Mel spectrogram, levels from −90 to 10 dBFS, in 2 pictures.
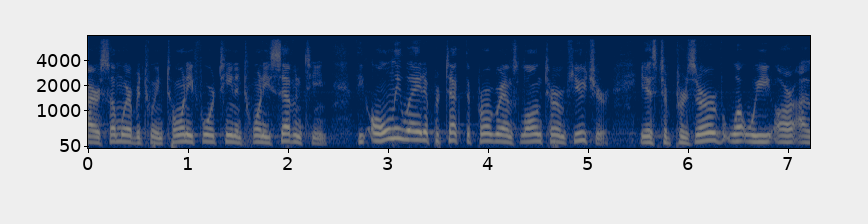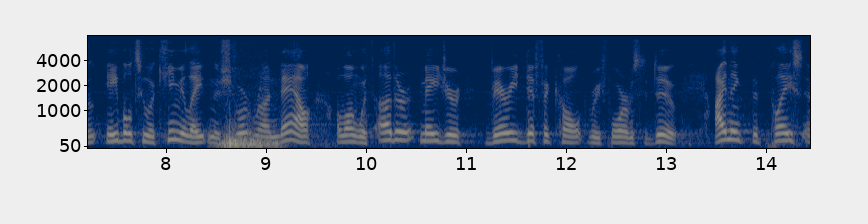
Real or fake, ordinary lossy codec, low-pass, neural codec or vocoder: real; AAC, 48 kbps; 7.2 kHz; none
